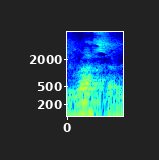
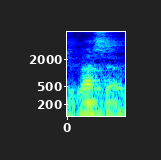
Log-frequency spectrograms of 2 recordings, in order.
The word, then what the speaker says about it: rasa: Remember, the word is rasa with a short A. It's a rasa dance with a long A, but it's rasa with a short A.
